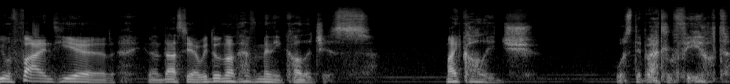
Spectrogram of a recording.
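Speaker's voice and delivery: put-on pirate character voice. Voicing a pirate NPC who greets the party: pirate NPC voice. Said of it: "But it's a pirate bit".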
